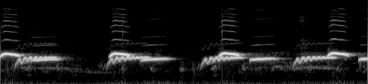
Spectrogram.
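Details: Rufous-throated partridge singing: clear whistled phrases, each a short upslurred note followed by a longer level whistle, repeated about once a second, with sharp high clicks at each phrase onset.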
